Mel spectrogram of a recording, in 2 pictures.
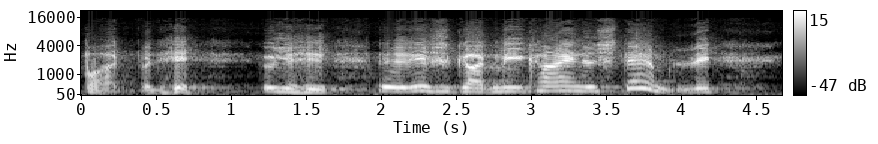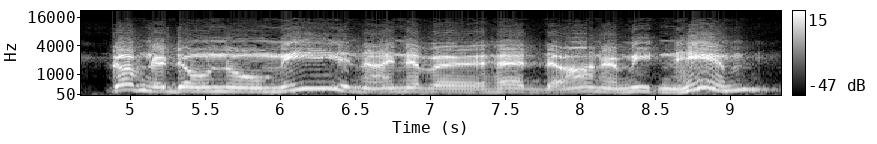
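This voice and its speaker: An actor playing a humble, elderly American country man, freshly out of prison, halting and folksy in 1930s radio drama style. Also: high-pitched, animated, bright, forceful tone, in a large hall, slight background noise, exaggerated voice, rough recording. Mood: humble, bewildered. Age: older. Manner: folksy, halting, repeats himself. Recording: old 1930s radio broadcast, faint music.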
